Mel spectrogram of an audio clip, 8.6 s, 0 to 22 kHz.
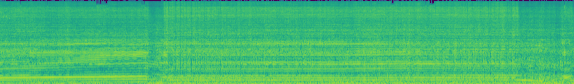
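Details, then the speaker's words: Kawasaki Ninja RR two-stroke with Moto1 ceramic 59mm block and PWK KX85 carburetor, rejetted up from standard-engine PJ 52/main 152 that ran rich; crisp raspy burble, slight dip and recovery, light even four-stroking; jetting sounds right. "Oh, enak nih berebetnya, serak-serak basal gitu deh. Dua tak tuh kalau nggak berebet tuh nggak enak tuh. Kalau mau nggak berebet mah pakai 4 tak aja. Pokoknya kalau 2 tak tuh berebet."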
